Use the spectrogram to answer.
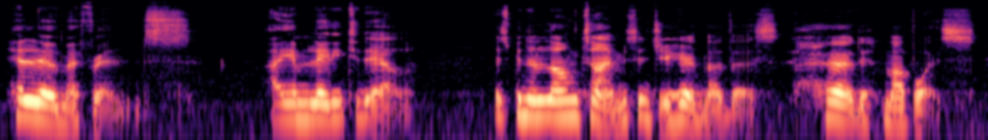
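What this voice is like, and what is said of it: Put-on character voice. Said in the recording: “do an impression, even though it's a warped impression, you know, like my own impression ... that's my my own character that I've done, that I've created”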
